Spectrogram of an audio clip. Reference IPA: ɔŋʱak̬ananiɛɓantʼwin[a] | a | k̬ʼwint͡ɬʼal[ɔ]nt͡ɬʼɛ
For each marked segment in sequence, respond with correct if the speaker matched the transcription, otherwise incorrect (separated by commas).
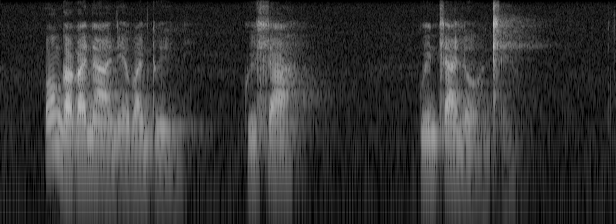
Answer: incorrect, incorrect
